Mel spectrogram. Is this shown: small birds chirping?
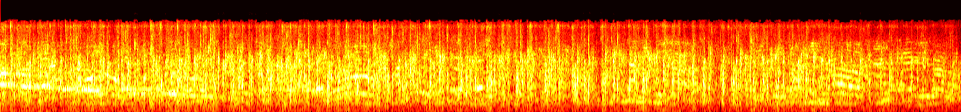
no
